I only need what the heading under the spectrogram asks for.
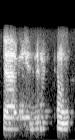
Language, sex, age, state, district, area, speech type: Kashmiri, male, 18-30, Jammu and Kashmir, Ganderbal, rural, conversation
